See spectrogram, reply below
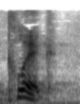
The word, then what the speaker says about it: clique: Oftentimes, I used to say clique, and so just so you know what I mean, a clique are the same thing. I think the proper pronunciation is clique. It's C-L-I-Q-U-E.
